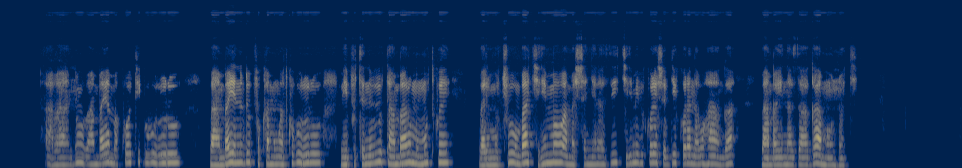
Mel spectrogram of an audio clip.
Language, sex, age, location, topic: Kinyarwanda, male, 50+, Musanze, agriculture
